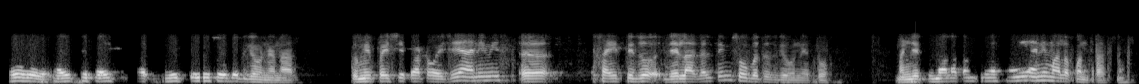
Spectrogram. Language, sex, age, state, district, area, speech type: Marathi, male, 18-30, Maharashtra, Ratnagiri, rural, conversation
